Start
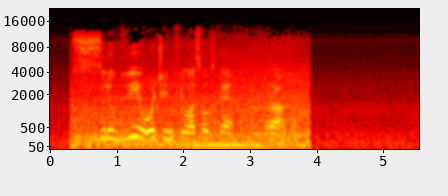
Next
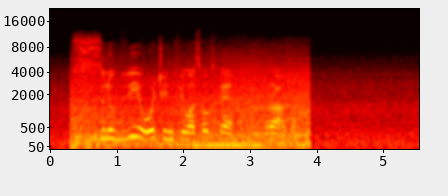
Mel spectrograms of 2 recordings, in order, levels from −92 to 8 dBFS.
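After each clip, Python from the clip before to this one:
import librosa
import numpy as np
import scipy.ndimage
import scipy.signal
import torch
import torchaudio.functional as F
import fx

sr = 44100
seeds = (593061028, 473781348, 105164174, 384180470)

y = scipy.signal.sosfilt(scipy.signal.butter(2, 4100.0, 'lowpass', fs=sr, output='sos'), x)
y = fx.rider(y, sr, range_db=3, speed_s=0.5)
y = y * 10.0 ** (-3.0 / 20.0)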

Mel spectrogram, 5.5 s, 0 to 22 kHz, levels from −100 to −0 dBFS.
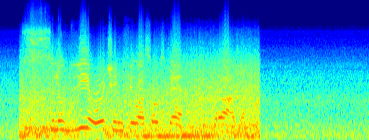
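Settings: y = 10.0 ** (-26.0 / 20.0) * np.tanh(x / 10.0 ** (-26.0 / 20.0))
y = y * 10.0 ** (6.0 / 20.0)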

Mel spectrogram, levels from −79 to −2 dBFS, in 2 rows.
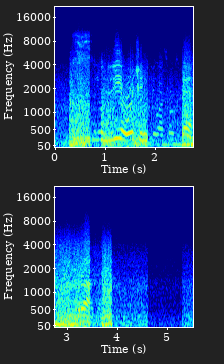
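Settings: y = fx.step_gate(x, sr, bpm=65, pattern='xxx.xxxx...x', floor_db=-12.0, edge_ms=4.5)
y = y * 10.0 ** (-8.0 / 20.0)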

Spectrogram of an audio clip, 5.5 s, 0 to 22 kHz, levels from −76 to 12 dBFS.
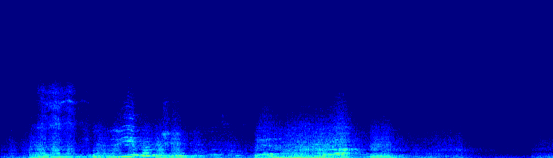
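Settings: y = fx.rev_double_slope(x, sr, seeds[0], early_s=0.6, late_s=2.4, knee_db=-18, drr_db=-1.0)
y = fx.rotary_switch(y, sr, hz=6.7, then_hz=0.75, switch_at_s=1.57)
y = y * 10.0 ** (-7.0 / 20.0)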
